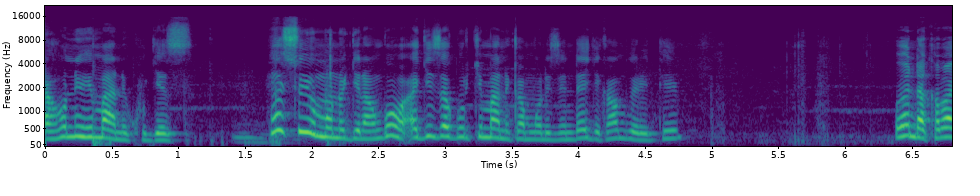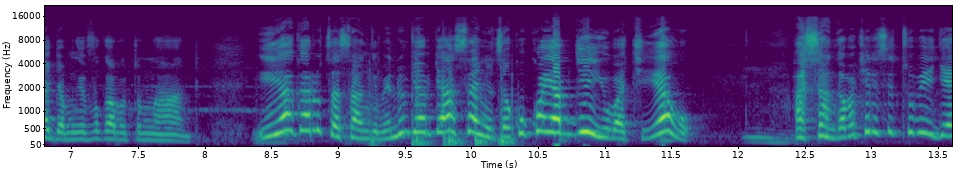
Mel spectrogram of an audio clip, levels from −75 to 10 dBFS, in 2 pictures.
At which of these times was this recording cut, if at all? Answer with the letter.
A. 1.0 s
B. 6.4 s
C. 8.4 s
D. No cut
D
